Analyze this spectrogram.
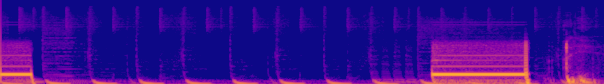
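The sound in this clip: Telephone line tones as a call is placed: a short tone, then a steady run of eight low, evenly spaced pulses, followed by a sustained ringing tone lasting about a second.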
